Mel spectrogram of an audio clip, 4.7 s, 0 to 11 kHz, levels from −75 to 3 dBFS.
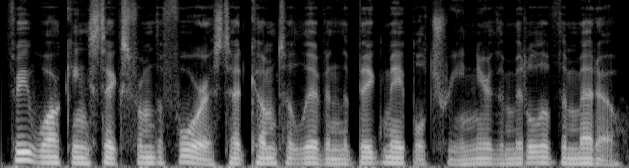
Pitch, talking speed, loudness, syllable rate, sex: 100 Hz, 265 wpm, -19 LUFS, 5.6 syllables/s, male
